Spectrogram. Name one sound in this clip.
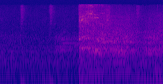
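A hot rod lands hard on the road after a jump.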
